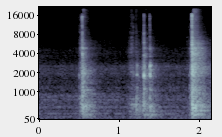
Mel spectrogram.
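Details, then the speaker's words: 1973/74 MTD 990 lawn tractor with a Briggs Big Block engine, Flo-Jet carburetor being rebuilt: three or four sharp light clicks as the choke plate snaps open and shut. This confirms the choke is working. "see the Chuck there it is you can hear it opening and closing and look down here to verify it's working"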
